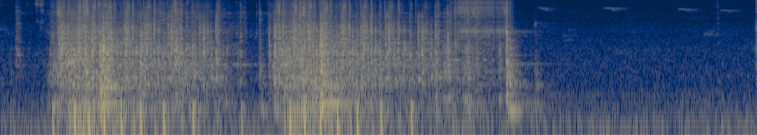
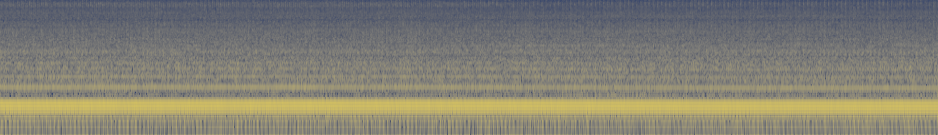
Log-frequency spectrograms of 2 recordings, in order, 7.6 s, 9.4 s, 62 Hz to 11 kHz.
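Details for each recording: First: 1980s Billy Goat vacuum small engine, stale turpentine-smelling fuel drained and refilled fresh, carb cleaner added: repeated rough pull-start cranking that dies without catching; spark plug shows only a little spark; no start, weak spark. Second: 1980s Billy Goat vacuum small engine running after turpentine-smelling fuel drained and fresh gas added, spark weak; smooth, steady drone at constant speed, no misses, knocks or surging; needs extra pulls, owner suspects low compression, but runs well; normal running.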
